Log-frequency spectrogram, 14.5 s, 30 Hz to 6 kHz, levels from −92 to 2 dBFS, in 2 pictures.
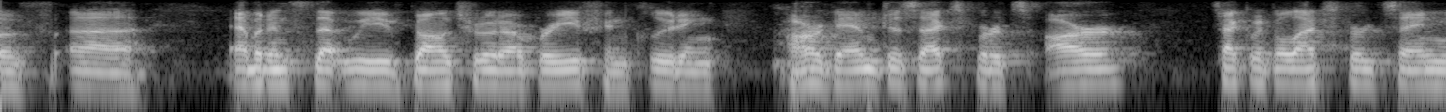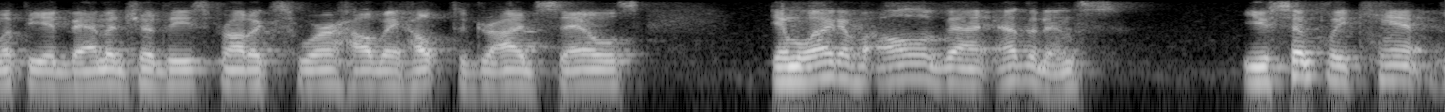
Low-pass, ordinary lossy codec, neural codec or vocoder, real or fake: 5.4 kHz; Opus, 24 kbps; codec, 24 kHz, 0.9 kbps, WavTokenizer, medium speech release version 1; fake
